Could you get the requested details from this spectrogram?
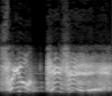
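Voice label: Korean attack position mood high, speech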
